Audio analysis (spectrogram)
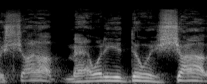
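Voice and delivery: high, loud retold scolding; annoyed friends. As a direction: imitate buddies shushing him urgently. Friends angrily silence him in story.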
